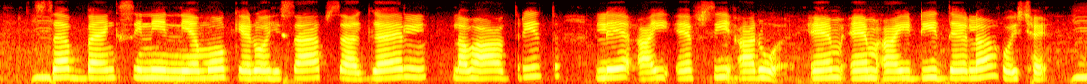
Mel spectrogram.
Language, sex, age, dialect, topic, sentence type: Maithili, female, 18-24, Angika, agriculture, statement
